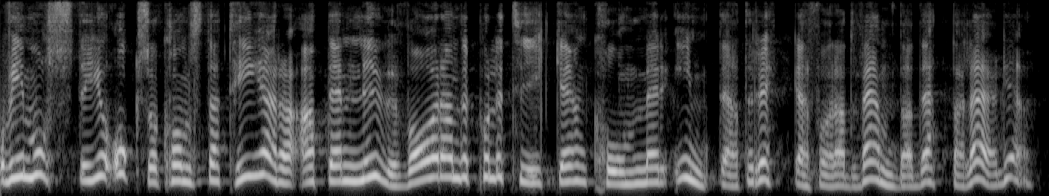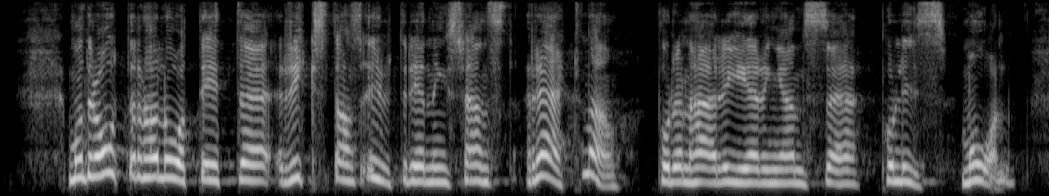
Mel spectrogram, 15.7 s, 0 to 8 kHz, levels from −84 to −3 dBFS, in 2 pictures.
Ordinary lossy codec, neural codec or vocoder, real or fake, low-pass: none; codec, 16 kHz, 4.8 kbps, FACodec; fake; none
